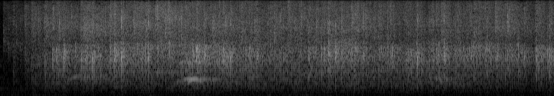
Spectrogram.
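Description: Steady audience applause, a dense wash of many hands clapping at a fairly even level for several seconds, with faint cheers or whoops mixed in and no talking over it.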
